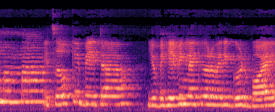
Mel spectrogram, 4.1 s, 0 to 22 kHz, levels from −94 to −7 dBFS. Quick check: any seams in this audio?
no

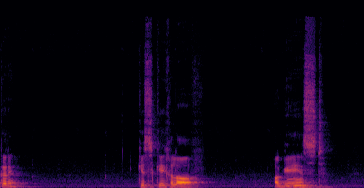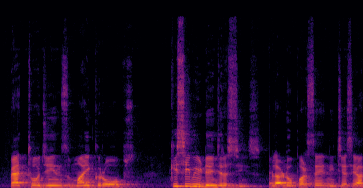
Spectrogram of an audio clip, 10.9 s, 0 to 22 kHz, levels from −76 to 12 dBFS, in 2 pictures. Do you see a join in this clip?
yes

